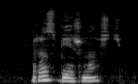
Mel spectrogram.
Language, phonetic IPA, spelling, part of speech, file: Polish, [rɔzˈbʲjɛʒnɔɕt͡ɕ], rozbieżność, noun, LL-Q809 (pol)-rozbieżność.wav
